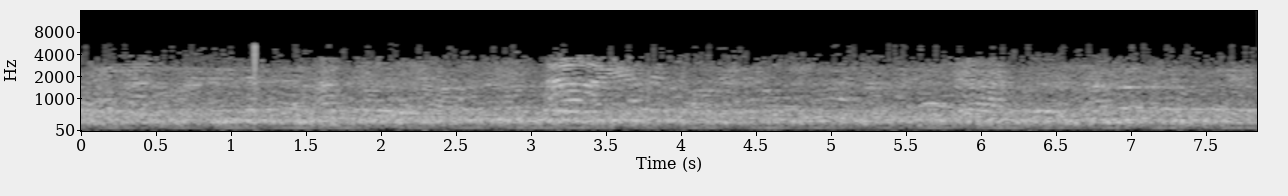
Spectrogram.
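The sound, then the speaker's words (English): A large, silent and disappointed Chicago baseball crowd murmurs low and steady throughout, a dense wash of indistinct chatter with no cheering or sharp outbursts, in the top of the sixth inning as the game turns toward the Tigers. “It's a rather silent and, and at this moment subdued and disappointed Chicago crowd as the tide of fortune turns very strongly in behalf of the Tigers here in the top of the sixth.”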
